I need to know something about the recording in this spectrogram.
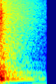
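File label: snare dry, fast rock, Roland; Northstar; Drumscapes Roland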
